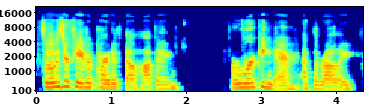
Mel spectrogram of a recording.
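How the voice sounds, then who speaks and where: A woman's voice: medium pitch, fairly quick, a bit bright. A woman interviewing an older man for an oral history, encouraging him with short follow-up questions.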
